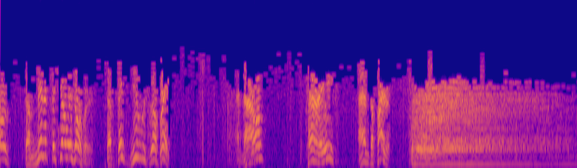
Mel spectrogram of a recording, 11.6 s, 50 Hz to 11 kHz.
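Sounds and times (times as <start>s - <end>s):
speech: 0.0s - 3.6s, 4.7s - 5.4s, 6.1s - 8.7s
airplane engine drone: 8.2s - 11.5s.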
